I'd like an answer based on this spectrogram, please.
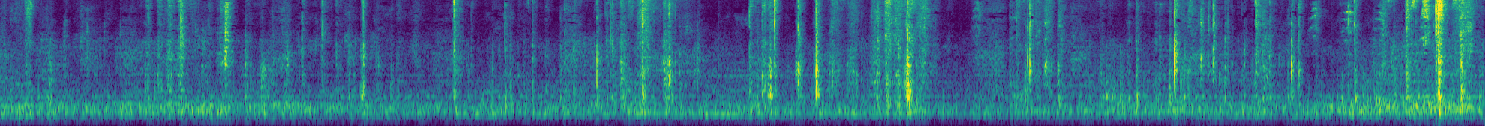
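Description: A cardboard box being cut open with a knife: light scratching of the blade through packing tape and cardboard, with scattered small clicks and a louder flurry of cardboard handling near the end.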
